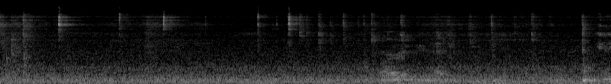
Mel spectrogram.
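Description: Quiet meeting-room tone: a steady low hum with scattered light clicks and ticks, and a brief low voice about four seconds in.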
